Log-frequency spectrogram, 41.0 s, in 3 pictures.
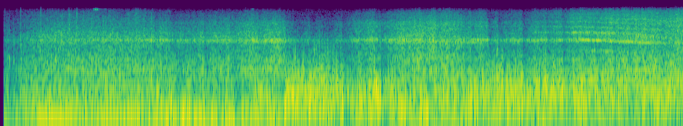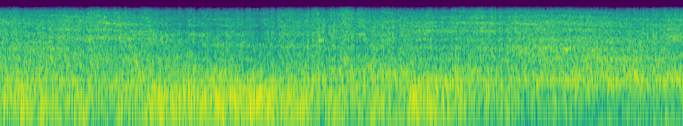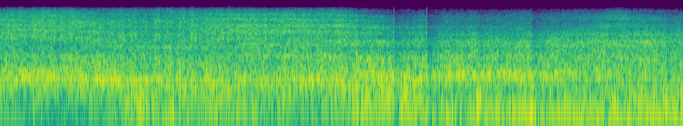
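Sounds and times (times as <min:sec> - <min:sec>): diesel locomotive engine running: 0:00.1 - 0:40.9
high-pitched wheel squealing: 0:08.8 - 0:14.0.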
